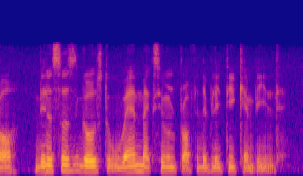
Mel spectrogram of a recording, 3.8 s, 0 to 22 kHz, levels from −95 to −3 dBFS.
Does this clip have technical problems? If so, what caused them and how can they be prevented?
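Yes. Compressed frames are skipped at 0.56 s and 3.21 s: the speech jumps ahead by about 150 ms, then about 300 ms, not the silent gap of a dropout. Prevent it by checking file integrity and retransmitting damaged frames.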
